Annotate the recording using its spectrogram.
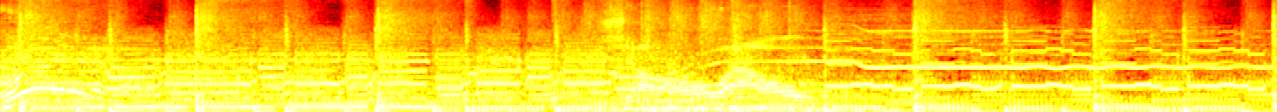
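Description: Instrumental break of a country-blues rock song: guitar playing over a steady drum-kit beat, with notes that bend in pitch.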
